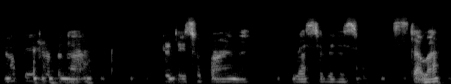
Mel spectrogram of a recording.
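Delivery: gentle whisper. Real, not acted. Whispered sign-off to viewers.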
